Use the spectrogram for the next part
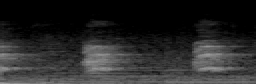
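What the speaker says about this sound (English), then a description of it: "Oh my gosh, the dogs are barking." Dogs bark twice in the distance, two short separate bursts about a second apart over a low, quiet background hum.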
